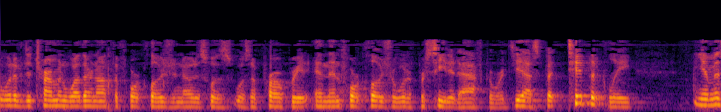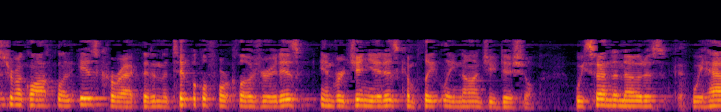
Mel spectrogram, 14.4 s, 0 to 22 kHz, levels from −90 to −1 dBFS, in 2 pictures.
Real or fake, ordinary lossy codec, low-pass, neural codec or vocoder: real; MP3, 24 kbps; 7.2 kHz; none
